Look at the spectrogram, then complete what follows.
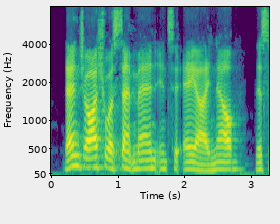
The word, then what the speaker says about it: Ai: Then Joshua sent men into Ai. Now, this is not artificial intelligence. This is a city in biblical times that was actually pronounced I, like the letter I.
